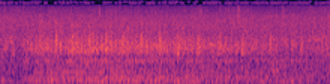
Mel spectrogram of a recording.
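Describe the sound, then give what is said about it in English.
A man's car engine runs steadily at idle, a continuous low rumble with a faint rhythmic knock, even in loudness throughout, with no voices. “He's got his engine running.”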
